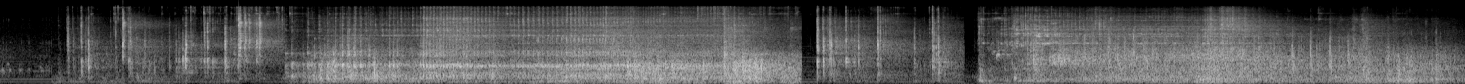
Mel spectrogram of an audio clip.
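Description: A steel roll-up door being lowered by its hand-chain hoist: the chain rattles through the hoist and the corrugated slats clatter as the door rolls down. The noise starts as separate clatters, then runs in long stretches, with brief pauses about eight and ten seconds in.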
